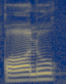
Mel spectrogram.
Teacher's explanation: قالوا قاف کو پر پڑھیں گے موٹا، اور یہ جو واو ہے واو مدہ ہے، اسے 1 الف کے برابر لمبا کر کے پڑھا جاتا ہے حروف مدہ کو۔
